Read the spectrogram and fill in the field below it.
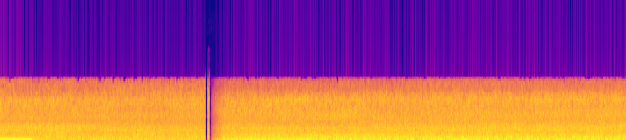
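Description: Sekar Langit waterfall on Mount Andong pours with a steady, dense roar of falling water that continues unbroken throughout, except for a momentary dropout.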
